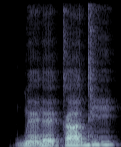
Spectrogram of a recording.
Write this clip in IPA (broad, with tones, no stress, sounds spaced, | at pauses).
ɡ͡b ɛ̃˧ ɾ ɛ˧ k a˦ d i˦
